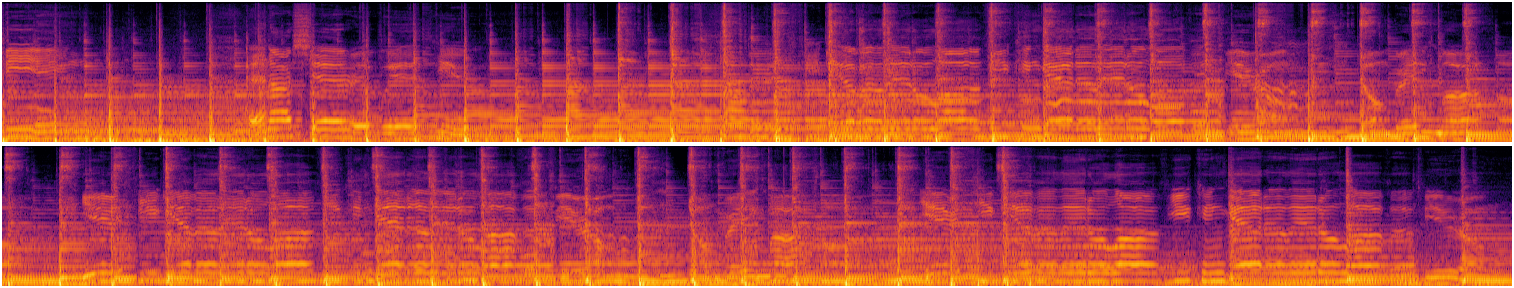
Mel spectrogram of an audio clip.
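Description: Acoustic band playing an instrumental passage: strummed acoustic guitar over a steady percussive beat, the beat dropping out near the end.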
